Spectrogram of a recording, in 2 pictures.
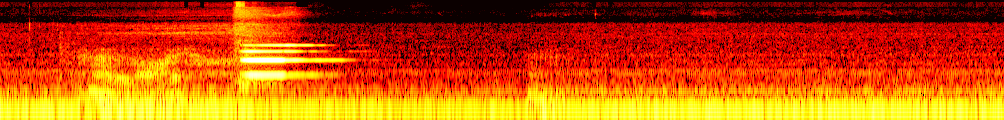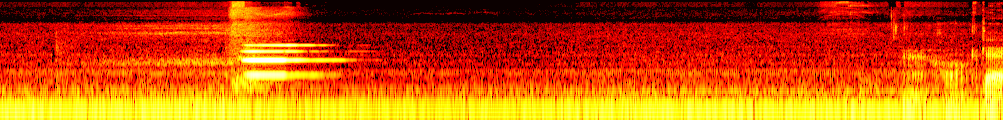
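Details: A Philips Trilogy Evo ventilator with a dual-limb circuit cycling breaths on an artificial test lung, with a steady machine hum and a tonal beep about every five seconds.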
